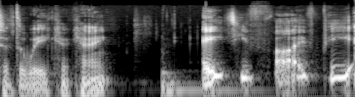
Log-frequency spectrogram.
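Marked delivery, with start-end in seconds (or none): 1.5-2.6 far higher, slow falsetto; high falsetto price; squealed price. Acted. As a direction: squeak the price in giddy delight.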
